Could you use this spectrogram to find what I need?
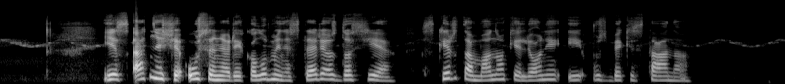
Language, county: Lithuanian, Kaunas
